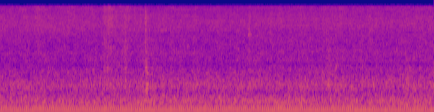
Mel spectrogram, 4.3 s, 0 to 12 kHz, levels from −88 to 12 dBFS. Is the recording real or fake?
fake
